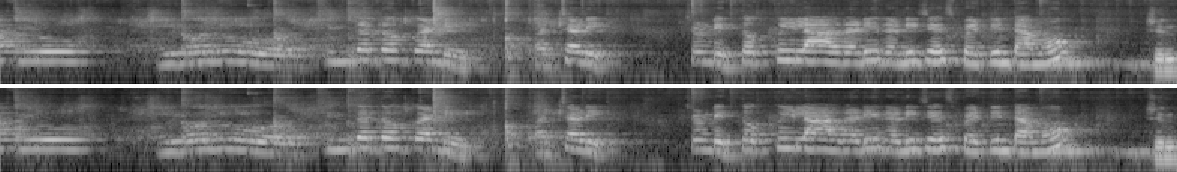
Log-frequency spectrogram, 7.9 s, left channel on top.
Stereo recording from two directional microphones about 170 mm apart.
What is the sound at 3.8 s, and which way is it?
Speech, 60° left (ahead or behind).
